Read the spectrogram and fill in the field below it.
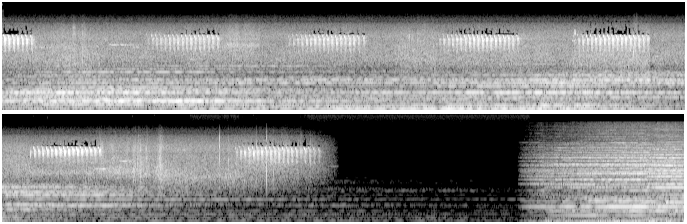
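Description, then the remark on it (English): A songbird delivers a rapid, high trill about seven times at steady intervals over a low rumbling background. The singing then stops, and a different, broader sound starts near the end. “Their song is a trill, similar to that of the chipping sparrow and the pine warbler, except loud enough to be heard several hundred feet away.”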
